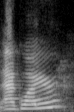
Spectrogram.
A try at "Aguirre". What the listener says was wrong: No, Aguirre. Because you got to roll the R. Aguirre.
